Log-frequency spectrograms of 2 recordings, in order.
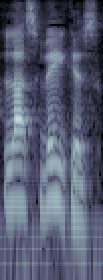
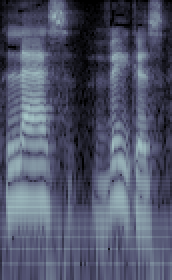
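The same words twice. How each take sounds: First: "Las Vegas" with Las as "lahs"; open ah vowel. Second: "Las Vegas" with Las as "lass", front a; alternative Las vowel. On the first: Teacher showing the more comfortable reading, "Las" with ah. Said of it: "在这里读啊". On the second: Teacher showing the other reading, "Las" as "lass". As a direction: flatten the a of "Las" to the vowel of "cat". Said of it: "有人也读成Las Vegas". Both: Shown as a demonstration.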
